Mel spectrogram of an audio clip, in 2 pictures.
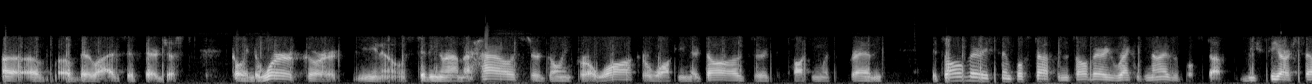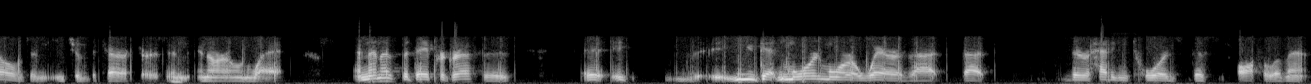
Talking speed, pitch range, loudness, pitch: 175 wpm, 95-130 Hz, -18 LUFS, 115 Hz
